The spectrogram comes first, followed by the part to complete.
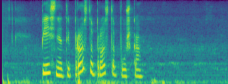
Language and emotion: Russian, neutral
